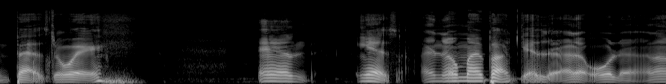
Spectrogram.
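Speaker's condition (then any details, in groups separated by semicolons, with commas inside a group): Cerebral palsy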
